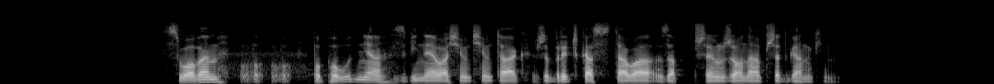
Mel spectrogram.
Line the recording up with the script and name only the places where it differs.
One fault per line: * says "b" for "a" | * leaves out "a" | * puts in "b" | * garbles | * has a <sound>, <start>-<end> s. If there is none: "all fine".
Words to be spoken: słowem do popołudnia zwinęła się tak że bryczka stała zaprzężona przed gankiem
* leaves out "do"
* has a laugh, 2.4-2.9 s
* puts in "się"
